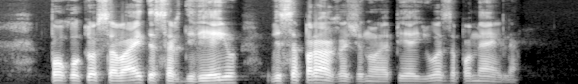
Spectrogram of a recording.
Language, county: Lithuanian, Vilnius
